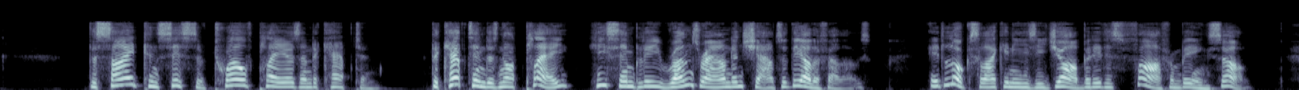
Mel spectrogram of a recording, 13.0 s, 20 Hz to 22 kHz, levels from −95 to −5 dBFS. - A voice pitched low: No, high, 190 Hz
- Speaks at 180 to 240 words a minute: No, average, 170 wpm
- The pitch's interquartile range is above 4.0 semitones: Yes, average, 5.2 semitones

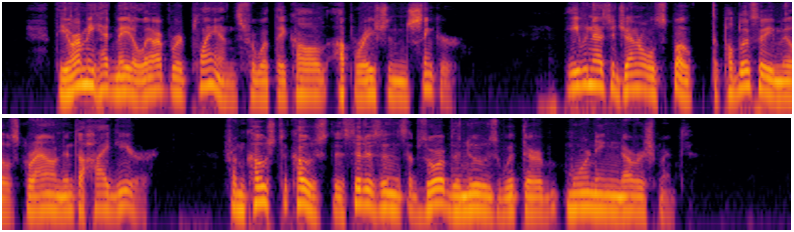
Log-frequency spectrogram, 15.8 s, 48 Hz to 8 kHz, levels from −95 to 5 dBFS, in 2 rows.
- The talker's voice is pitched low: Yes, low, 120 Hz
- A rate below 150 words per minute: Yes, average, 140 wpm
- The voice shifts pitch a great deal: No, average, 4.0 semitones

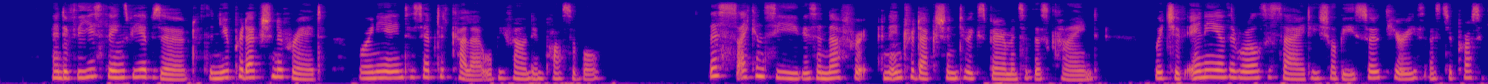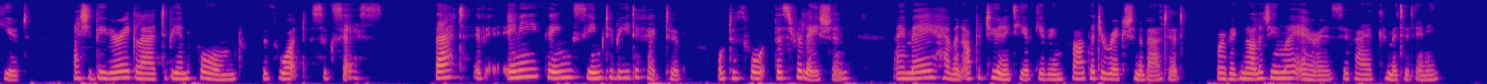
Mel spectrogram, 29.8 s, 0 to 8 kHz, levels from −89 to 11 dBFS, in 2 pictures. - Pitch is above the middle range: Yes, high, 215 Hz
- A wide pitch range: No, average, 3.3 semitones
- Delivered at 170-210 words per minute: Yes, average, 185 wpm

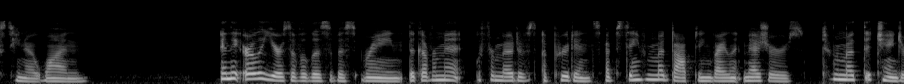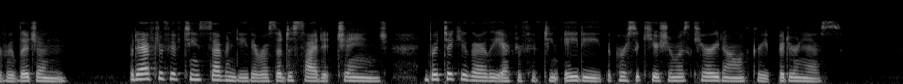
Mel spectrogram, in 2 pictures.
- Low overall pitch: No, medium, 170 Hz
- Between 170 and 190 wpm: No, average, 145 wpm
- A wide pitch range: No, average, 4.0 semitones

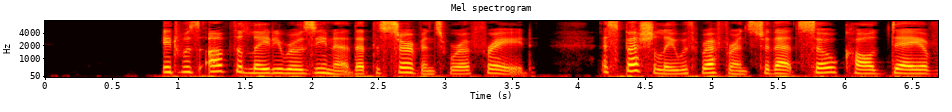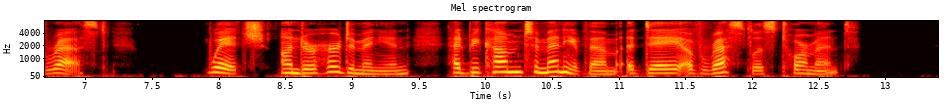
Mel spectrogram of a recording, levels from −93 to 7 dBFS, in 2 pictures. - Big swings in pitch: No, average, 4.7 semitones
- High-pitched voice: Yes, high, 215 Hz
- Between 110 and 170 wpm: Yes, average, 160 wpm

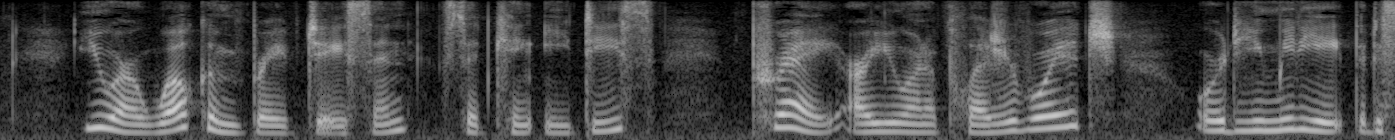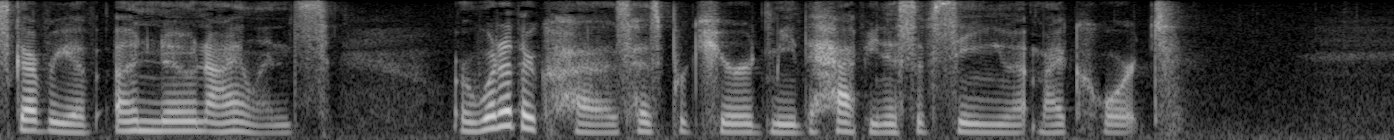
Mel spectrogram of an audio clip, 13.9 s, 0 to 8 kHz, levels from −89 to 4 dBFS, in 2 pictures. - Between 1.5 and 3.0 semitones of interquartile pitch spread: No, average, 3.6 semitones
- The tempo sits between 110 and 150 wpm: No, average, 170 wpm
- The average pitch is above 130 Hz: Yes, high, 190 Hz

